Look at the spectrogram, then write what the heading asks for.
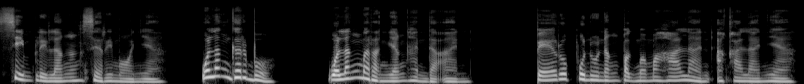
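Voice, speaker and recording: A woman's voice: lowish voice, very animated, unhurried, mellow, dry recording, clean studio sound. A woman reading a scripted dramatic story as narrator.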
